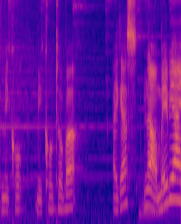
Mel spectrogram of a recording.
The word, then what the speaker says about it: Mikotoba: I feel like I keep saying Mitokoba, but that's not it. It's Mikotoba, I guess?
